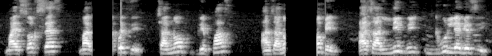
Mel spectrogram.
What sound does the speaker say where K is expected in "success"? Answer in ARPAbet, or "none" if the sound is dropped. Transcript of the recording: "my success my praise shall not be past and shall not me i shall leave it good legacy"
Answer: K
